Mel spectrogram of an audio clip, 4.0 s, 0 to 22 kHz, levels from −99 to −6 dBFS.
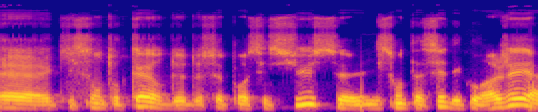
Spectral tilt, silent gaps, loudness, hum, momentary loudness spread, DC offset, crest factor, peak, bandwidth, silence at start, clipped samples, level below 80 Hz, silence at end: -6 dB/octave; none; -19 LUFS; none; 8 LU; under 0.1%; 14 dB; -4 dBFS; 14 kHz; 0 s; under 0.1%; -62 dBFS; 0 s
